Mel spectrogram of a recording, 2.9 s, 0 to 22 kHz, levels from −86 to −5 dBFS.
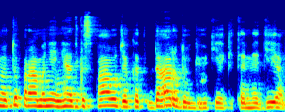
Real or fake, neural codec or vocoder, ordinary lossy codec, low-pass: fake; vocoder, 44.1 kHz, 128 mel bands, Pupu-Vocoder; Opus, 64 kbps; 14.4 kHz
